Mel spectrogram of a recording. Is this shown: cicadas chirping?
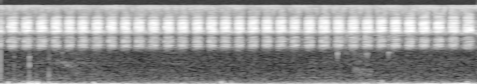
yes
